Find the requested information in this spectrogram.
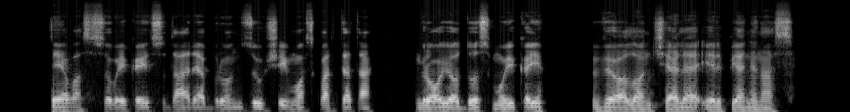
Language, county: Lithuanian, Klaipėda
